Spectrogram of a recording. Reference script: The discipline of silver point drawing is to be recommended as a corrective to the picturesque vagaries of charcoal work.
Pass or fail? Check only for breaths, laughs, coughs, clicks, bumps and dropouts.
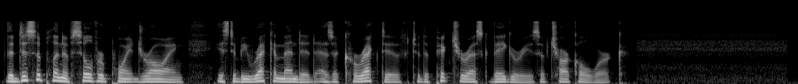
pass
